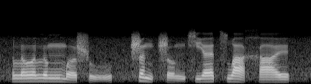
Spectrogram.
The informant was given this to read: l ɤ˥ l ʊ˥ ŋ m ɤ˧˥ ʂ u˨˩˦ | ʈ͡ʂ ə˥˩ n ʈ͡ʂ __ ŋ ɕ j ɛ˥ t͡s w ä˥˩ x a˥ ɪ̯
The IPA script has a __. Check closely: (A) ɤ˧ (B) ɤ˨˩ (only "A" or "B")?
B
